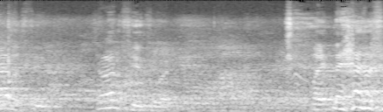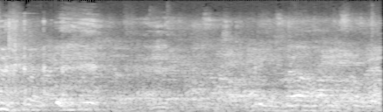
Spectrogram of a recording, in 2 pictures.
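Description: Two young men talk casually with each other at close range.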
